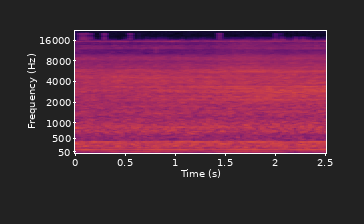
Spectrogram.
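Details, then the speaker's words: Duromax generator, 40 A breaker setup, as a window air conditioner's compressor starts on high cool, with refrigerator running and microwave idle: constant, even drone with steady hum, holding speed without surging; sounds healthy under load. "this will make the generator grunt just a little bit sounds healthy okay so now compressor's running here"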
